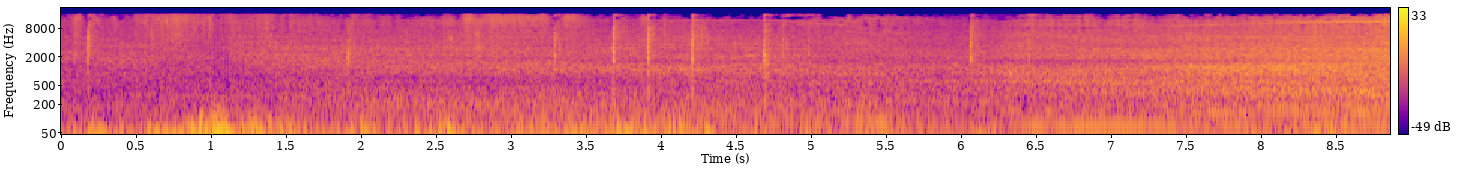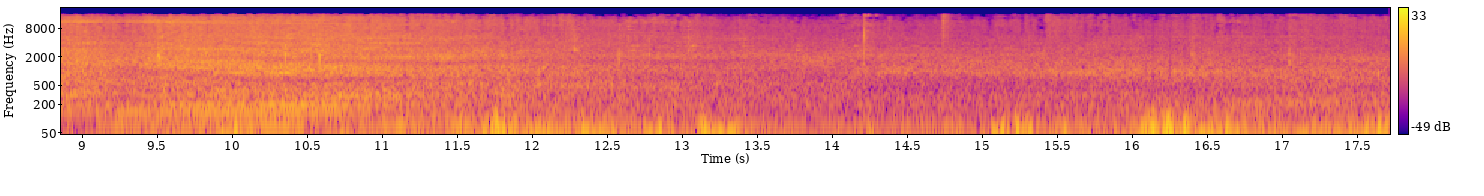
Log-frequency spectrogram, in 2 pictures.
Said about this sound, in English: Okay, we are here at the corner. As you can hear, a little bit of traffic today.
